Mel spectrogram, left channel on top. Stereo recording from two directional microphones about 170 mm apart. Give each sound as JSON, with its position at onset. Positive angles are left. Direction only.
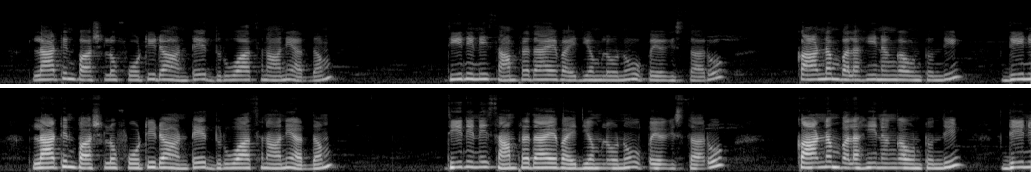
{"t": 0.3, "sound": "a woman's voice", "side_deg": -35}
{"t": 4.5, "sound": "a woman's voice", "side_deg": -35}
